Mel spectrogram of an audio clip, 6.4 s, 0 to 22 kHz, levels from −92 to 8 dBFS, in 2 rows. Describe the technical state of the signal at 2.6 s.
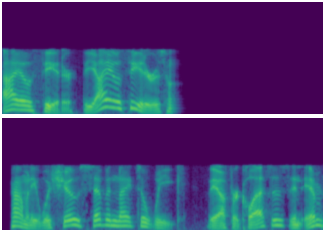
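At 2.6 s you're right in the middle of a gap that runs from about 1.68 to 3.32 s, most likely a long network dropout. Around 1.6 s of audio never arrived. The receiver stretched the last sound into a brief fading buzz or hiss, roughly a tenth of a second, then fell to near silence. So at 2.6 s there's essentially nothing. When sound returns, the missing stretch is just gone, and it's still capped at 4 kHz like the rest of this narrowband call.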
